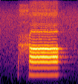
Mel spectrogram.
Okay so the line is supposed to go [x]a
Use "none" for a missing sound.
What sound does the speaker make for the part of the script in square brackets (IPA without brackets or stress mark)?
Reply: x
